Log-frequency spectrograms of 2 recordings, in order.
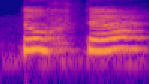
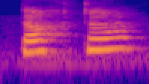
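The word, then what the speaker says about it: Tochter: la, de la palabra, pero reparen como la t no es Tuj, no es, tohta, es tohta, tohta, es un t un poquito más suave, así con un Un sonidito ahí, de, de la lengua en el paladar que se, se escucha más. No es tan seco como en el español.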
